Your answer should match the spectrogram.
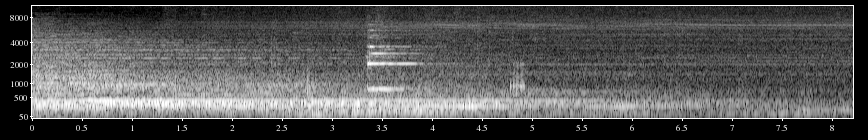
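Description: A low held musical chord rings on and fades slowly after the drumline's final hit. Two short higher tones sound about three and five seconds in.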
